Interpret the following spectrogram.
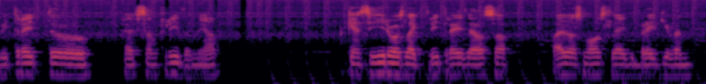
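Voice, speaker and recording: With music in the background, a man speaks at a moderate pace in a fairly low, monotone voice with flat intonation. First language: not English. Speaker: futures trader. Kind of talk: screen-share tutorial. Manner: halting, with many fillers.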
